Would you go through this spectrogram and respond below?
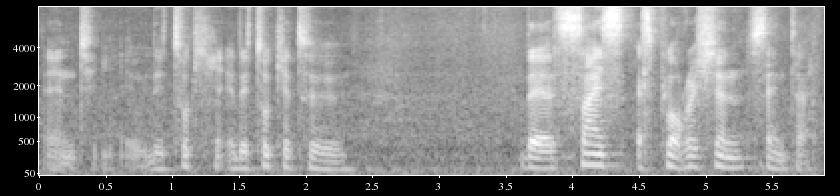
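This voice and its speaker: A man's voice: mid-range voice, takes it slowly, creaky, fairly bright tone, a little hiss or hum. A young man from Ghana in his twenties, answering questions in a TV studio interview and rambling with frequent "you know" and "you understand". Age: 20s. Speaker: interview guest. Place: TV studio set.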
